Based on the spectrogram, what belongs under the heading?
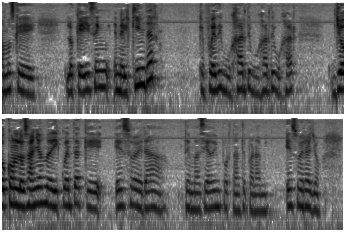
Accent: Cali, Valle del Cauca, Colombia; nací en Cali, clima caliente, muy fuerte, la música

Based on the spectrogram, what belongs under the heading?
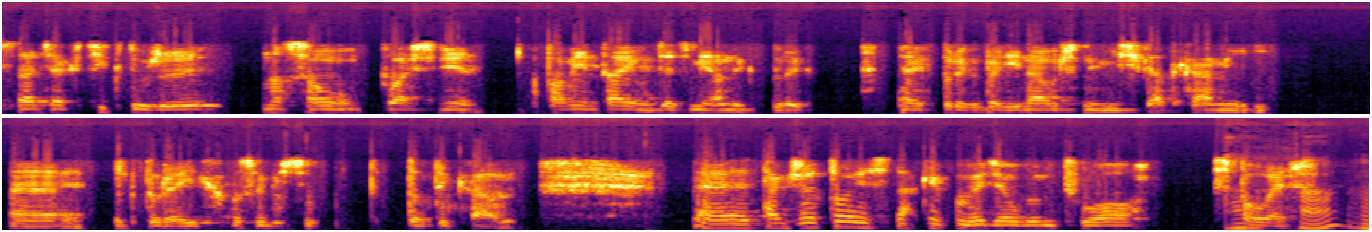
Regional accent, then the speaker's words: Pionki, Masovian Voivodeship, Poland; Ja faktycznie pochodzę z małego miasta postrobotniczego, miasta, które jest bardzo ciekawym przykładem, bo właściwie całe zostało ufundowane na istniejących tam właśnie w moich rodzinnych pionkach, na zakładach broni

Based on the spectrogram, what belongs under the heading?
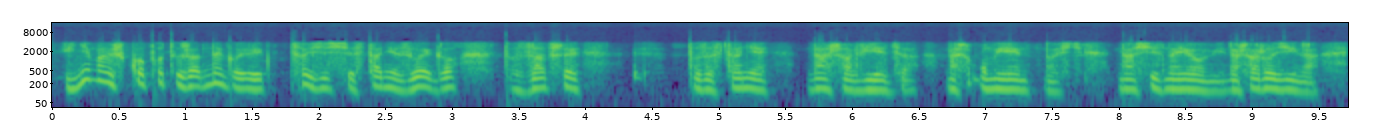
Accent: Poznań, Greater Poland Voivodeship, Poland; also born or lived in Ottawa / Vancouver; now in Gdynia, Poland; No jestem poznaniakiem, urodziłem się w Poznaniu, mam całą rodzinę w Poznaniu.

